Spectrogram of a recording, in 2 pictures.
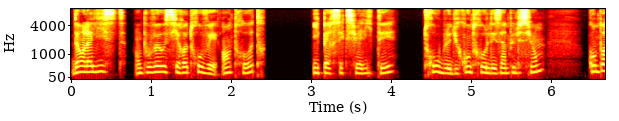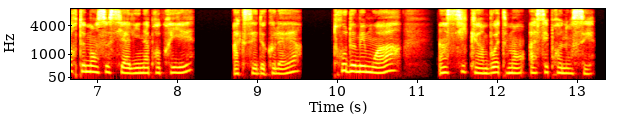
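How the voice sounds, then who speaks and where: Husky low woman reading an audiobook. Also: dry recording, studio quality. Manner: calm, measured reading. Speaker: audiobook narrator. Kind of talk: scripted narration.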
